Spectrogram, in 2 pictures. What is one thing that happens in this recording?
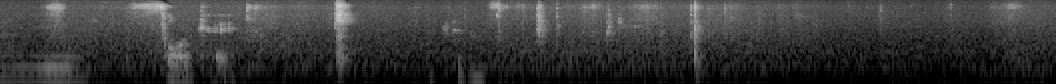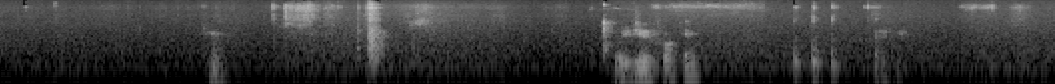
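Playing cards slide and tap softly on a mat.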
